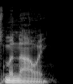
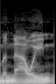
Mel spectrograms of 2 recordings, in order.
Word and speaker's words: Monowi: M O N O W I. Yeah. How do you say that? Uh, I think it's Manawi. Mm-hmm. Manawi, Nebraska.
